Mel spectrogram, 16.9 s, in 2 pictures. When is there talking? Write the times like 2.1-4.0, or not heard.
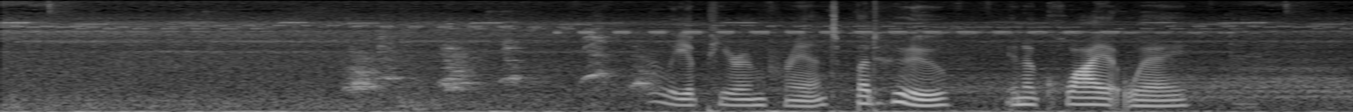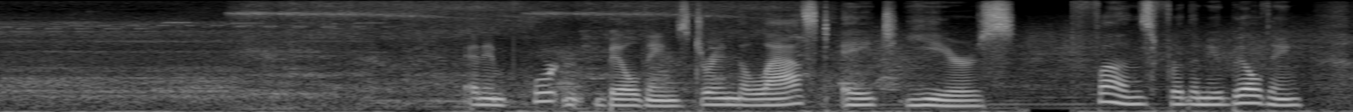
4.0-7.5, 11.3-16.8.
